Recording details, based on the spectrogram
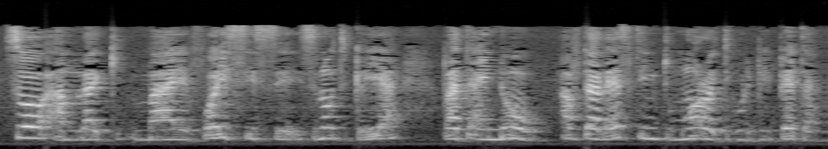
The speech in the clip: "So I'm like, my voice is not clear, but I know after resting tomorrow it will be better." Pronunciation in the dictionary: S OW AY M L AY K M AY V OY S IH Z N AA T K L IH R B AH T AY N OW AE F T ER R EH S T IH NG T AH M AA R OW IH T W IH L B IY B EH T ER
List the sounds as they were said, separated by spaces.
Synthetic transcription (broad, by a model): S OW AY M L AY K M AY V OY S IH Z N AA T K L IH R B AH T AY N OW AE F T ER L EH S T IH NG T AH M AA R OW IH T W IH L B IY B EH T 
